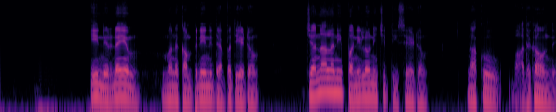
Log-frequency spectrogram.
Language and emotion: Telugu, sad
